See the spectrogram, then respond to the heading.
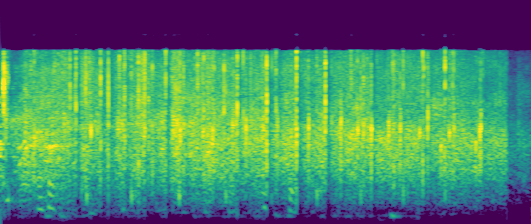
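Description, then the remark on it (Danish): An audience applauds steadily for about five seconds, a dense wash of many hands clapping, fairly loud throughout before stopping abruptly at the end. “Ja, men det er, når man stjæler sin egen klappetid.”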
